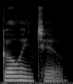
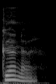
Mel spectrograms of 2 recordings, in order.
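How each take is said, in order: First: Both words are said fully and separately. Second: The words are blended into one short reduced form.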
